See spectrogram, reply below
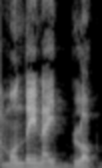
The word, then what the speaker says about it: Monday Night Blog: Monday Night Blog, ¿verdad? ¿Lo digo bien? – Lo dices perfectamente, sí, correcto.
